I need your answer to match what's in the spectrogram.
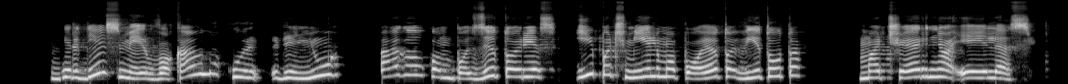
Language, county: Lithuanian, Vilnius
